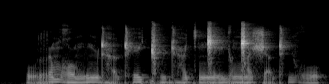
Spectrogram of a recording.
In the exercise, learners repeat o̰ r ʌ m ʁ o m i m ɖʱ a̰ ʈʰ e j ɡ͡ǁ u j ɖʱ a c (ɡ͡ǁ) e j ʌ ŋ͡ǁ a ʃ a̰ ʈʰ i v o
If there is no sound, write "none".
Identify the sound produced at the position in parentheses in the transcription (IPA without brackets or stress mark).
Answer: ŋ͡ǁ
